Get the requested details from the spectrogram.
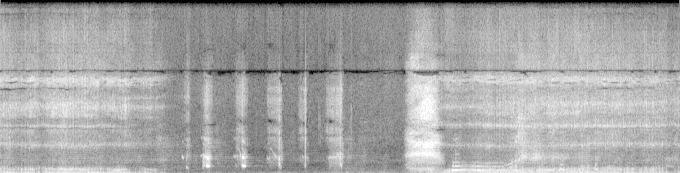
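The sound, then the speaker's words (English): A voice imitates the deep, rumbling snore of a person heard snoring through the floor, loud, breaking off into a few short clicking breaths before launching into another long, heavy rumble. “That is an intensity of snoring that none have heard. And it was a wave.”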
